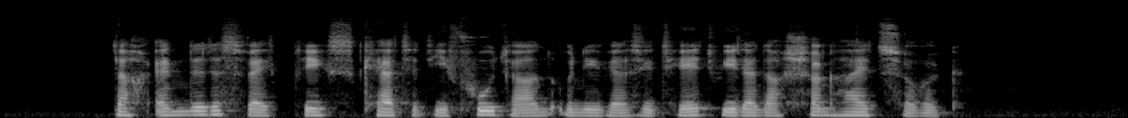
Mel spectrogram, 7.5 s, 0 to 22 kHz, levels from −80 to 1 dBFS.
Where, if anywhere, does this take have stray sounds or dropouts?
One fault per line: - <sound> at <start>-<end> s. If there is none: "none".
- dropout at 1.8-2.0 s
